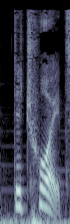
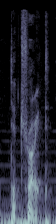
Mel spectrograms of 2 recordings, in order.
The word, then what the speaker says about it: Detroit: Detroit. – Mm-hmm, yeah, it's a D-E at the beginning, but we go really quickly through that and say Detroit. – Detroit.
